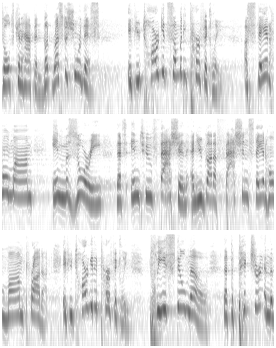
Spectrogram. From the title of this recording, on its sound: A FIRE Keynote in Orlando, Florida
